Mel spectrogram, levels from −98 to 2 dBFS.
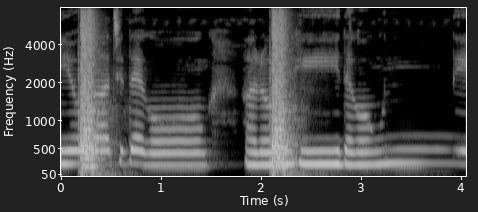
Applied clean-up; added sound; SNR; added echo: classical method log-MMSE.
